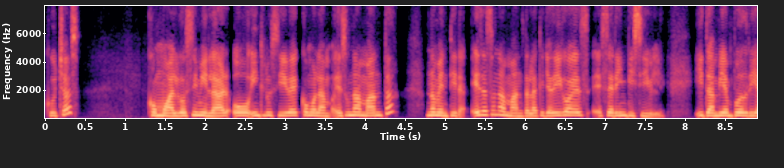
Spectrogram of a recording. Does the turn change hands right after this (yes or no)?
no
